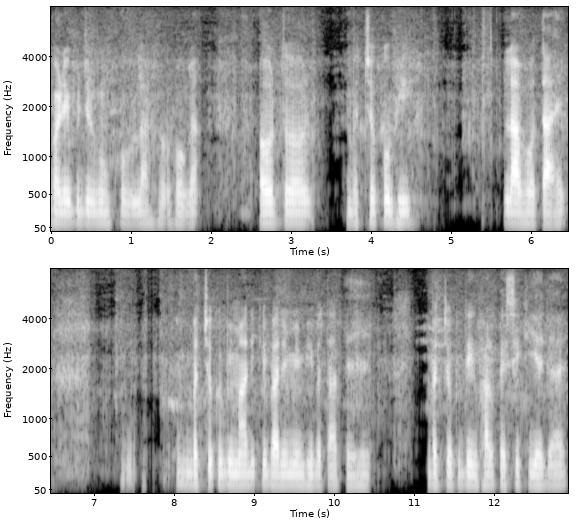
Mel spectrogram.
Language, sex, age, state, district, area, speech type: Hindi, female, 45-60, Uttar Pradesh, Bhadohi, urban, spontaneous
